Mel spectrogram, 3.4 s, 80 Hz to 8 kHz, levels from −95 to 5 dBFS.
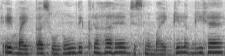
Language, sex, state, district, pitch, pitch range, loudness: Hindi, male, Rajasthan, Bikaner, 210 Hz, 175-220 Hz, -18 LUFS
